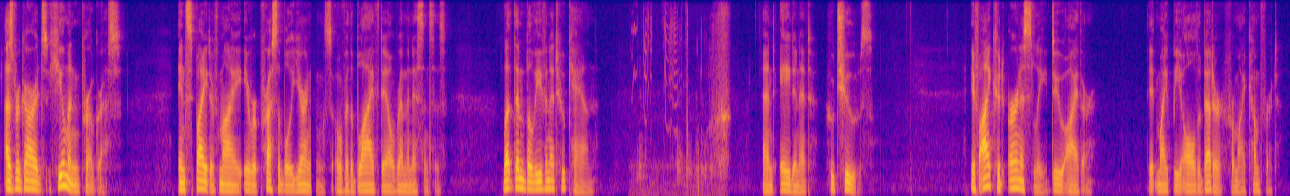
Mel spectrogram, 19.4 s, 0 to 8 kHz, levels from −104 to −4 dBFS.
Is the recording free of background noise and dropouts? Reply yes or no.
no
